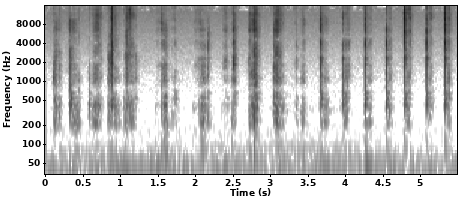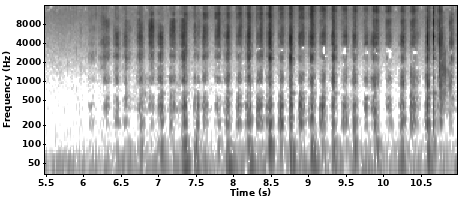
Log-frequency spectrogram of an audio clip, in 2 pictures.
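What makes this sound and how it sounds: A red-handled metal hook tool scratches and crumbles pink, purple and red pressed powder eyeshadow wedges in a round white plastic palette. Quick, dry scratching and crumbly strokes repeat in an uneven rhythm over a low rumble, with bright, crisp edges. They grow denser and faster in the second half as the powder breaks apart.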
